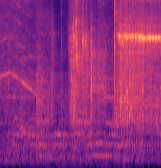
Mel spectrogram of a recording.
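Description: Workshop noise of drilling, screwing and welding: a whirring power tool with shifting pitch, rough bursts of grinding hiss, and a steady high-pitched whine rising toward the end, all fairly loud and continuous.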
